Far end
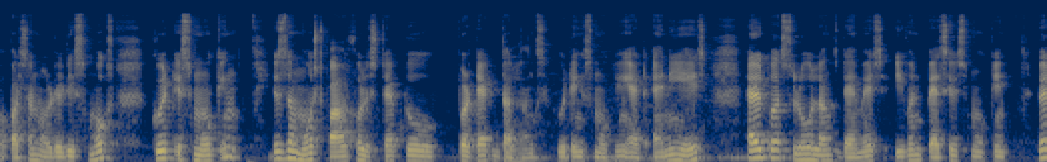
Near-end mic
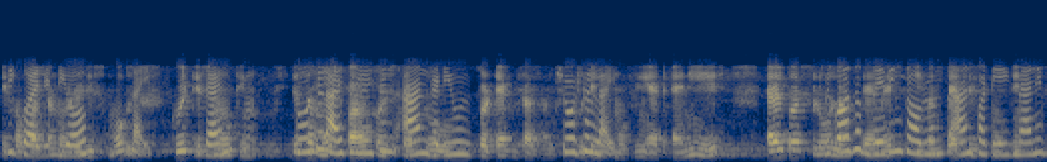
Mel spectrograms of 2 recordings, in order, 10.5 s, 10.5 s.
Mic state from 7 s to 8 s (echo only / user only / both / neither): echo only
